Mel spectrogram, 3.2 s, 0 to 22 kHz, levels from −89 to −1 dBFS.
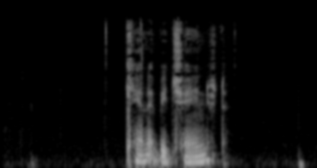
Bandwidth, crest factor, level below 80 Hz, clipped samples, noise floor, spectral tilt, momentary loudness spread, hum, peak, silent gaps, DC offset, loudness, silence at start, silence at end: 14.5 kHz; 22 dB; -60 dBFS; under 0.1%; -79 dBFS; -4.5 dB/octave; 20 LU; none; -18 dBFS; none; under 0.1%; -35 LUFS; 1.25 s; 0.15 s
